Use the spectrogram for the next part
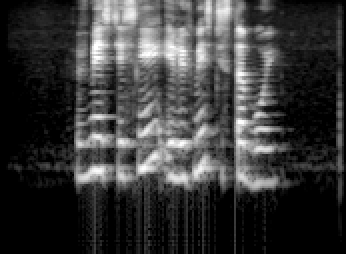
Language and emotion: Russian, neutral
